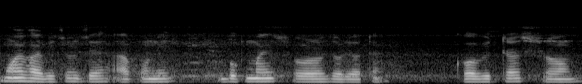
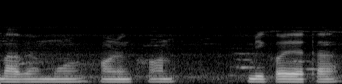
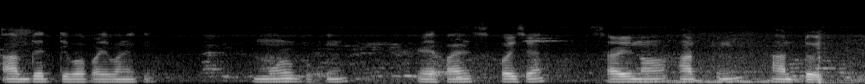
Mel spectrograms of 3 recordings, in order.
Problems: constant background noise, background conversations at intervals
